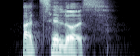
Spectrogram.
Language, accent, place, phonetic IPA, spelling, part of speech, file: German, Germany, Berlin, [baˈt͡sɪlʊs], Bazillus, noun, De-Bazillus.ogg
- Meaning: bacillus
